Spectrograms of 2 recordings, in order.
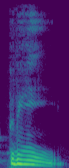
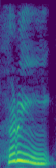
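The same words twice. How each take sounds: First: "tree" with a plain T, no TH; wrong "tree". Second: "three" with a TH, high and loud; correct "three". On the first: Teacher shows the wrong "tree" with a T. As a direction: say "tree" with a hard T as the mistake to avoid. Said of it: "No digo tree". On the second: Teacher stresses the right "three" with a TH. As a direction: hit "three" hard with a TH at the start. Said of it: "ese sí es el número". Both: Shown as a demonstration.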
